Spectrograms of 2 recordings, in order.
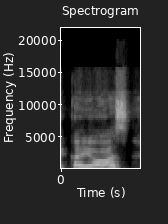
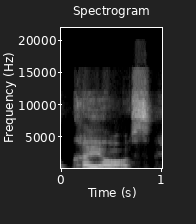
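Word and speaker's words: chaos: कयोस पढ़ते हैं इसको इसका प्रोनाउंसिएशन यहां पर आपके बुक में ओ एस दिया है कयोस मगर actual pronunciation अ ए डब्ल्यू को अ प्रोनाउंस करते हैं तो कयोस इसको ऐसा प्रोनाउंसिएशन करते हैं।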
